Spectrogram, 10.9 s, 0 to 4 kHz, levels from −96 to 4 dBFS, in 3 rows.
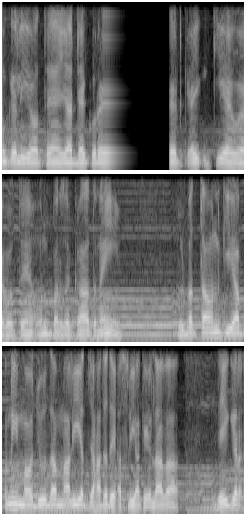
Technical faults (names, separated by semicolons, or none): call audio freeze; jitter buffer speed-up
